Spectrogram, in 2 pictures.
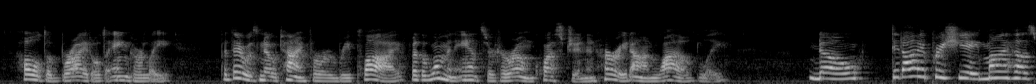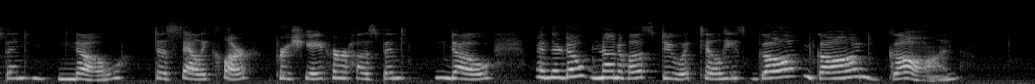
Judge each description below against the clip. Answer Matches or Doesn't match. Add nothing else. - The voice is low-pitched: Doesn't match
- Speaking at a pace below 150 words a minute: Matches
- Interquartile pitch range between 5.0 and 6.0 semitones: Doesn't match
